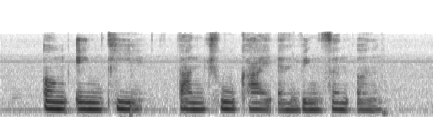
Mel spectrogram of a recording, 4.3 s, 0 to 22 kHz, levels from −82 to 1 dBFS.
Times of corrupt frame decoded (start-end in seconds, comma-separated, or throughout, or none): 1.30-1.34, 2.92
